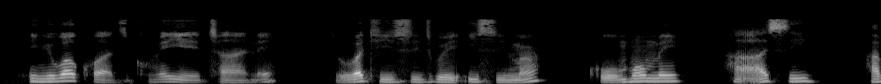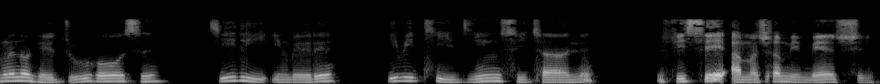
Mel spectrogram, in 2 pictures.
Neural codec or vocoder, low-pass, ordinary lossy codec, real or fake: codec, 16 kHz in and 24 kHz out, 0.9 kbps, LongCat-Audio-Codec, four codebook decoder; 10.8 kHz; MP3, 32 kbps; fake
